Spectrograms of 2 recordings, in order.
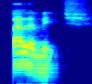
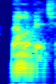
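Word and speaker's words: Vlahović: Vlahovic. Vlahovic.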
